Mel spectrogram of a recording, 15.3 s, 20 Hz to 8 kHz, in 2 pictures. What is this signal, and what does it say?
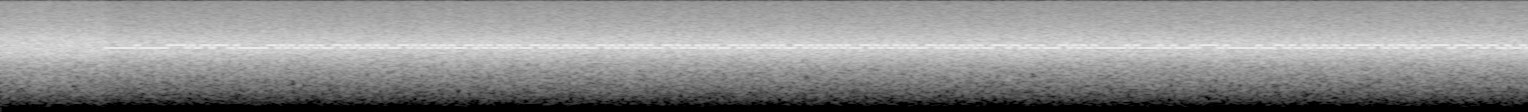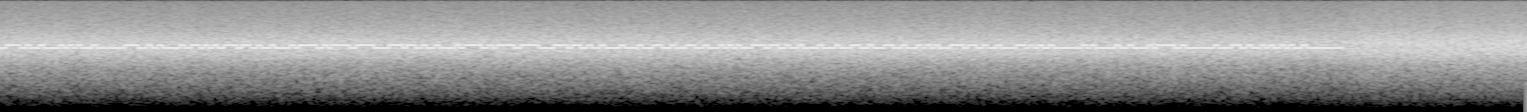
RTTY (45.45 baud, 170 Hz shift), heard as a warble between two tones, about 2200 Hz centre, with radio static and a narrow filter. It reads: RYRYRYRYRYRYRYRYRYRYRY 4X3UJF DE PA6NKR 339 339 1006 1006 4X3UJF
